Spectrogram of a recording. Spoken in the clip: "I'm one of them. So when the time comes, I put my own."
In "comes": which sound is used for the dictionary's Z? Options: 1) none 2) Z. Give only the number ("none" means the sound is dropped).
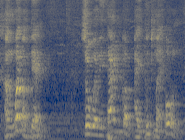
1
